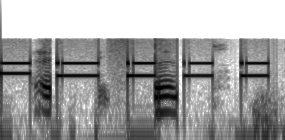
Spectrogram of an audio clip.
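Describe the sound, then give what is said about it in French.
Five steady telephone keypad beeps, each a clear two-tone tone lasting a fraction of a second, pressed in quick irregular succession on a phone during a customer service call, with brief snatches of a voice between them. “Évitez de toucher le bouton de votre téléphone, s'il vous plaît, monsieur.”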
